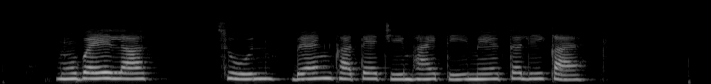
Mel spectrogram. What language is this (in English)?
Marathi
